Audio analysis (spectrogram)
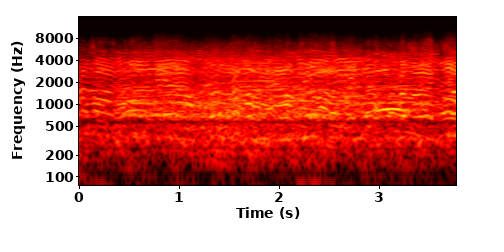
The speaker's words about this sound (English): Then came a night, long after, a nightclub in Hollywood, the crowd yelling.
